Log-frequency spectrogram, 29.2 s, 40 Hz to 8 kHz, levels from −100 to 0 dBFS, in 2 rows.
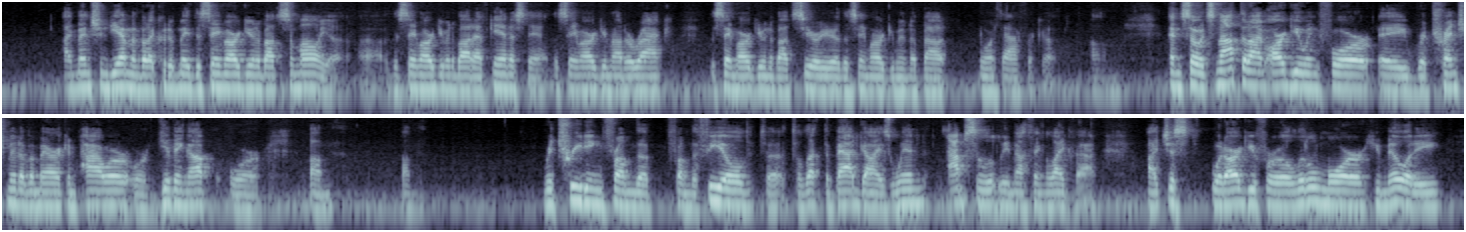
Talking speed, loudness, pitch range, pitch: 165 wpm, -26 LUFS, 115-135 Hz, 125 Hz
